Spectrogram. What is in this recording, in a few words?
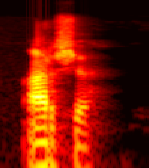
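"арся" Komi, male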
